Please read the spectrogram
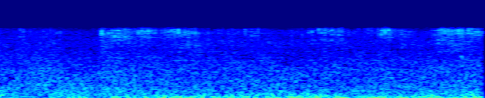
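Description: Near silence: faint, even background hiss.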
